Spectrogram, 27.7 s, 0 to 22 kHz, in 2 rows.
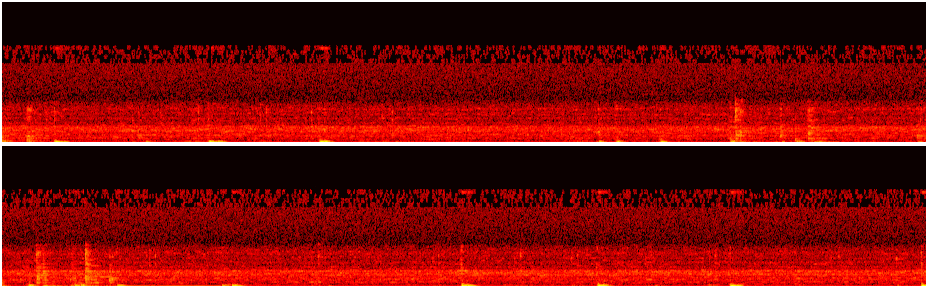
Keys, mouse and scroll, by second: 0.8 click, 1.1 g, 3.1 click, 4.8 click, 7.3 scroll down 2, 9.6 shift+scroll up 5, 10.5-10.8 scroll up 3, 11.4-15.2 shift+middle drag, 15.2 shift+scroll up 1, 15.5 shift+middle click, 16.4 click, 17.5 g, 20.6 click, 21.0 g, 22.7 click, 23.1 g, 24.7 click, 25.0 g, 27.5 click.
